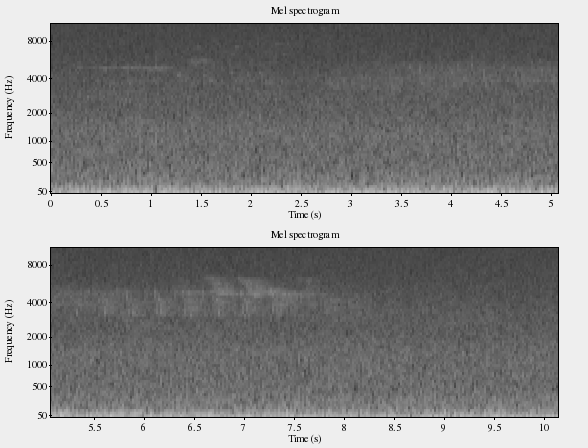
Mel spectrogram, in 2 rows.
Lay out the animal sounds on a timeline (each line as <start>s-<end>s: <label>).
0.0s-1.6s: Black-throated Green Warbler (Setophaga virens)
2.5s-7.6s: Ovenbird (Seiurus aurocapilla)
6.2s-8.0s: Louisiana Waterthrush (Parkesia motacilla)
